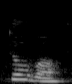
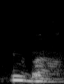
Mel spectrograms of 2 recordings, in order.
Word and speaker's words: tubo: It should be so soft that your lips just barely touch.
